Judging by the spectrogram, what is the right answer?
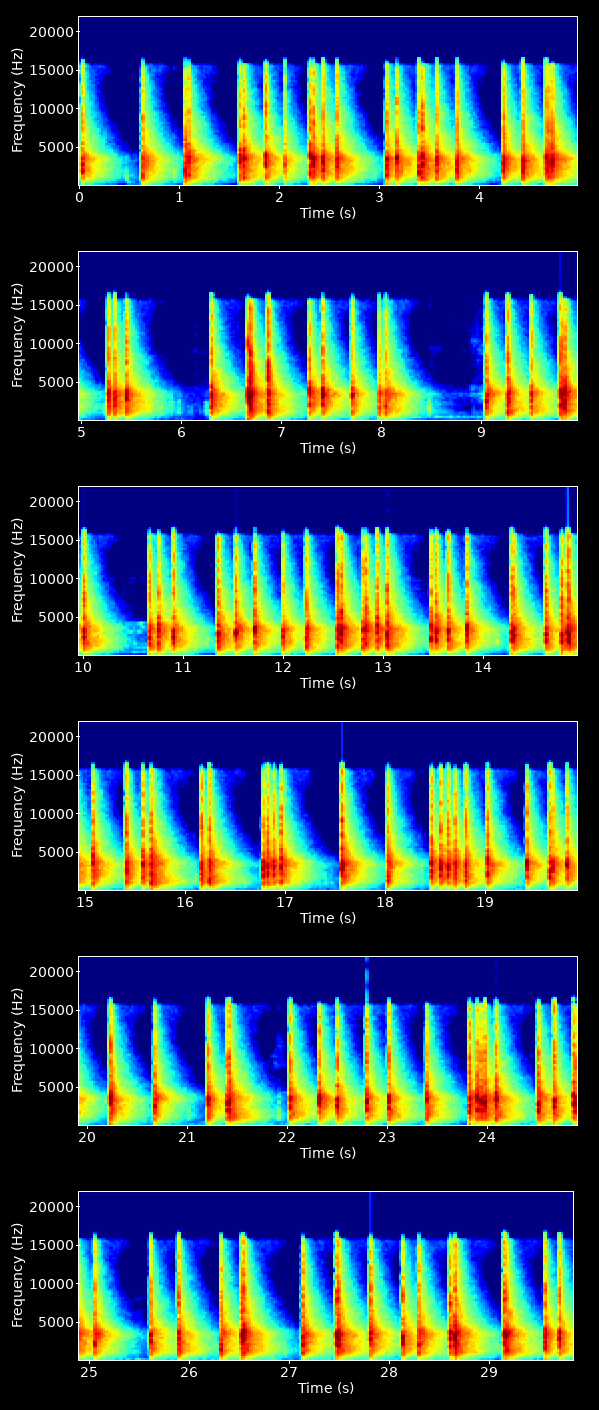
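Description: Firecrackers going off in a rapid, irregular string of sharp bangs, several a second, with a short lull about eight seconds in.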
